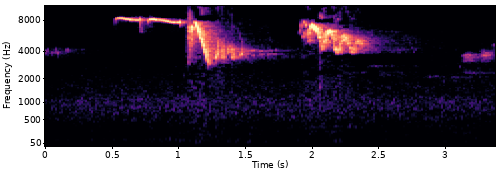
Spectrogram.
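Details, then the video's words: A robin sings thin, high phrases: a long whistle, then two bright bursts that slide steeply downward, with a soft rustling hush behind. "Robin singing"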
